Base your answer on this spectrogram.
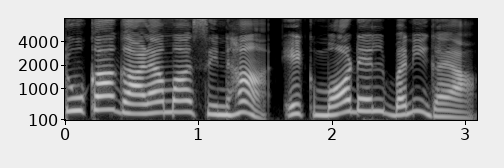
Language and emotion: Gujarati, neutral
